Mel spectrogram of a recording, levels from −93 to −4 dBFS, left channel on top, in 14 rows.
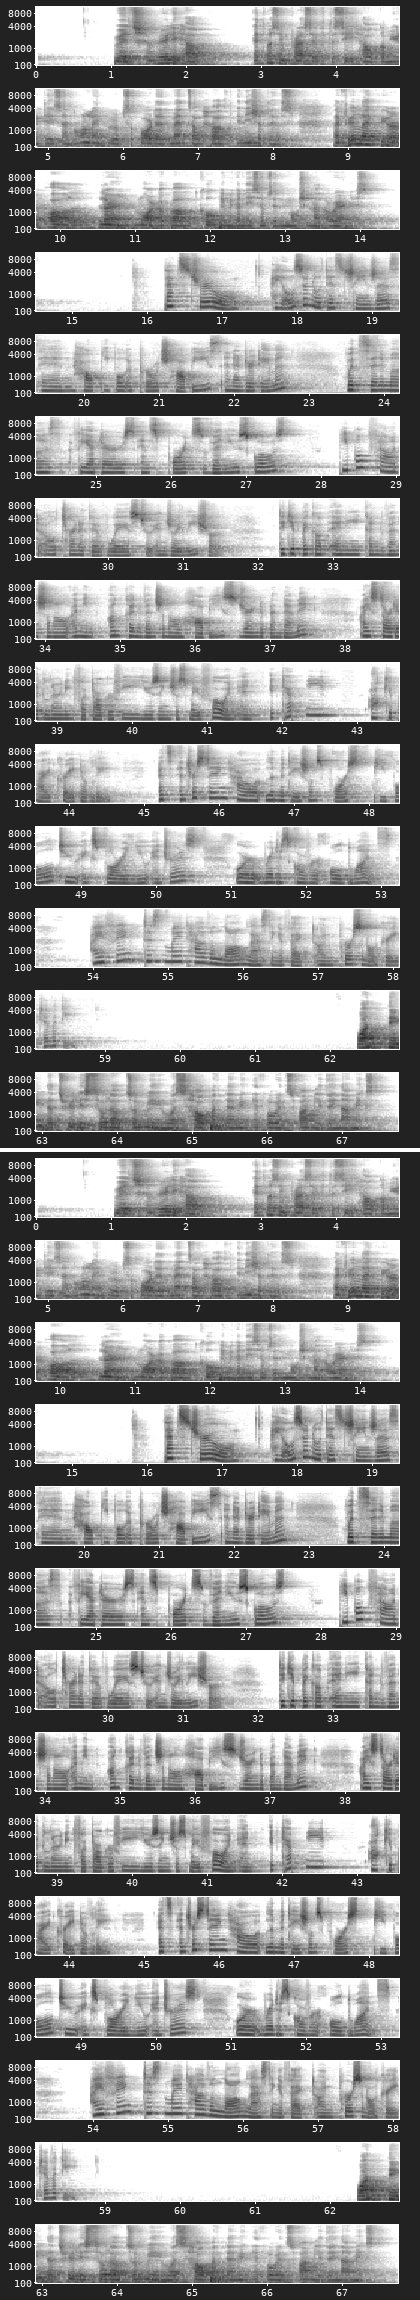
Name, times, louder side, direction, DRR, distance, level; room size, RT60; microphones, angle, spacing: voice 1, 1.0-2.2 2.9-14.1 62.3-67.4, equal, 10° left, 4 dB, 1.5 m, -31 dB
voice 2, 16.2-17.2 17.6-27.5 28.2-31.5 31.8-31.9 32.3-41.6 42.0-42.5 43.1-44.5 45.2-53.4 53.9-58.6, right 5 dB, 30° right, 15 dB, 0.4 m, -33 dB
20.0 x 11.5 x 3.9 m, 1.4 s
head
